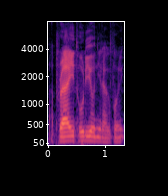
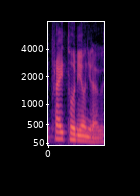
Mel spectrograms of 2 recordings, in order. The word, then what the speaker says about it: 프라이토리온: 빌라도 앞에서, 총독이었던 빌라도 앞에서 재판을 받았던 그 재판장이 브라이토리온이라고 오늘 개역개정에 쓰는데 프라이토리온이라고 이렇게 발음이 되어집니다.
